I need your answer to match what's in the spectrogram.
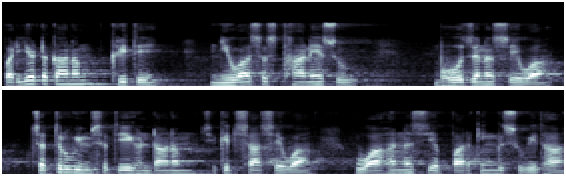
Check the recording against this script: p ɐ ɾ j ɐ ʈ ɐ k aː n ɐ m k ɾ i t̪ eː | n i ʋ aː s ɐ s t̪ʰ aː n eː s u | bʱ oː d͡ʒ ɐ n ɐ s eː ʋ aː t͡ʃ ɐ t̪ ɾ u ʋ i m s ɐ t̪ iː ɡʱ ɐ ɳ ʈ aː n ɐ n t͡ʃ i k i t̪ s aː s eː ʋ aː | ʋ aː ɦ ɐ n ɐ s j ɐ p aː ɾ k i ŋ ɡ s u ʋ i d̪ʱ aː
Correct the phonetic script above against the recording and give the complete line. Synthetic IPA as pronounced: p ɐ ɾ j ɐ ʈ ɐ k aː n ɐ m k ɾ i t̪ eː | n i ʋ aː s ɐ s t̪ʰ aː n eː s u | bʱ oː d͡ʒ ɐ n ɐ s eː ʋ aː t͡ʃ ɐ t̪ ɾ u ʋ i m s ɐ t̪ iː ɡʱ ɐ ɳ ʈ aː n ɐ m t͡ʃ i k i t̪ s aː s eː ʋ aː | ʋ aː ɦ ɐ n ɐ s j ɐ p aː ɾ k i ŋ ɡ s u ʋ i d̪ʱ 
